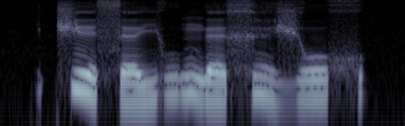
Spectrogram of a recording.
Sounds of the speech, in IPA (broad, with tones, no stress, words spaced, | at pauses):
t͡ʃe˥˩sɛ˩ jo̤˥ŋɛ˩ xɛ̤˥˩ʒo˧x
